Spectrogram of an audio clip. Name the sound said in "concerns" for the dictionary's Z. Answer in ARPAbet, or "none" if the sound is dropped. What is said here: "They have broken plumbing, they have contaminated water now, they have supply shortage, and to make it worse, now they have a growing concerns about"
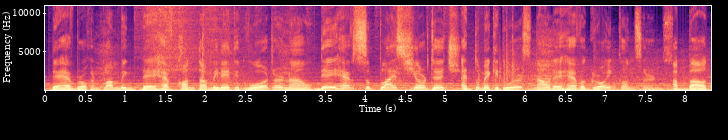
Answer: none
